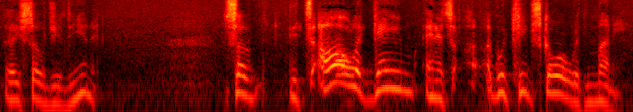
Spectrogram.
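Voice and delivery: ordinary talk

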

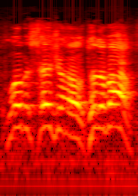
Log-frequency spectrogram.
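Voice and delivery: high-pitched fighting zeal; rally like an old fighter; fired up. Acted. Old veteran urging a run like Sejera, fired up.

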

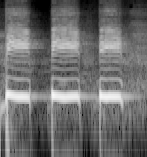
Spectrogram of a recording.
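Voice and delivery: high, loud mimicked seatbelt alarm beeps; mock car alarm beeping; imitated car beep. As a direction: squeal it out like the car's warning chime. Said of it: "it goes like".

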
